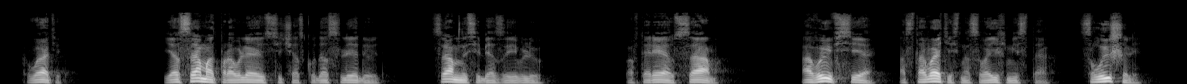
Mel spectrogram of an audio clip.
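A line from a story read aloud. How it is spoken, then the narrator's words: Quiet but stern. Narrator (Russian): Бастон негромко, но жестко сказал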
